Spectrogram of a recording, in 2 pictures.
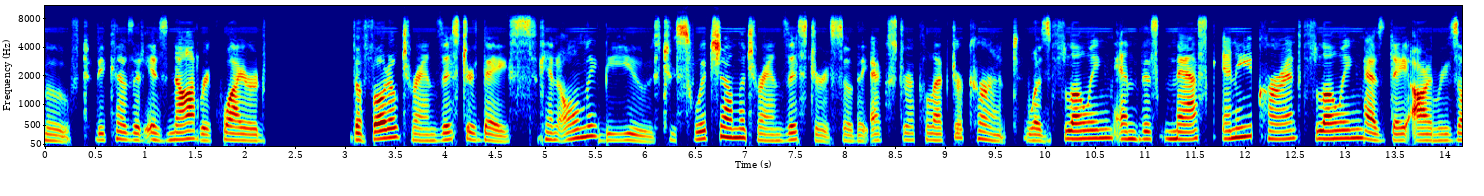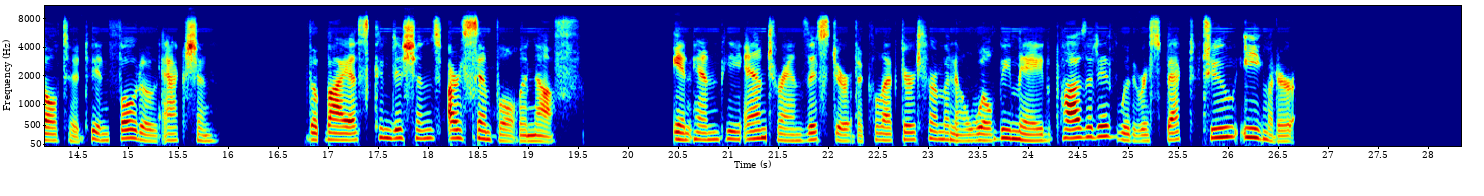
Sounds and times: Speech synthesizer: 0:00.0 - 0:02.2, 0:03.1 - 0:15.9, 0:16.8 - 0:19.5, 0:20.5 - 0:26.7.

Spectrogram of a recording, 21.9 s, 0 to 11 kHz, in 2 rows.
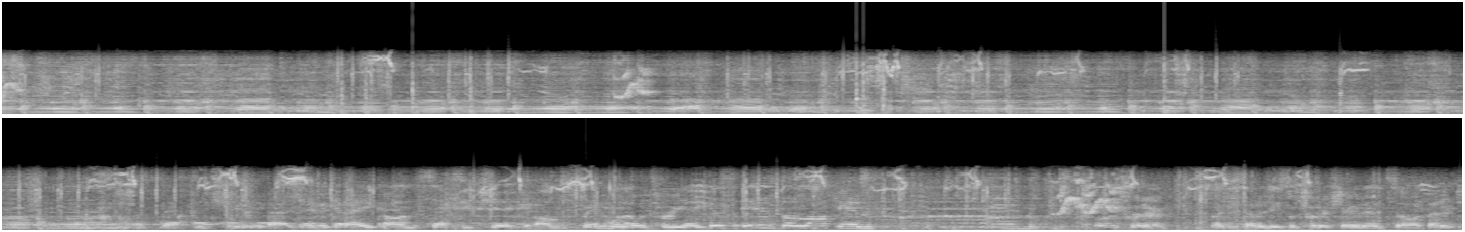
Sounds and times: Music: 0:00.0 - 0:21.9
Speech: 0:12.2 - 0:17.8, 0:19.0 - 0:21.9.

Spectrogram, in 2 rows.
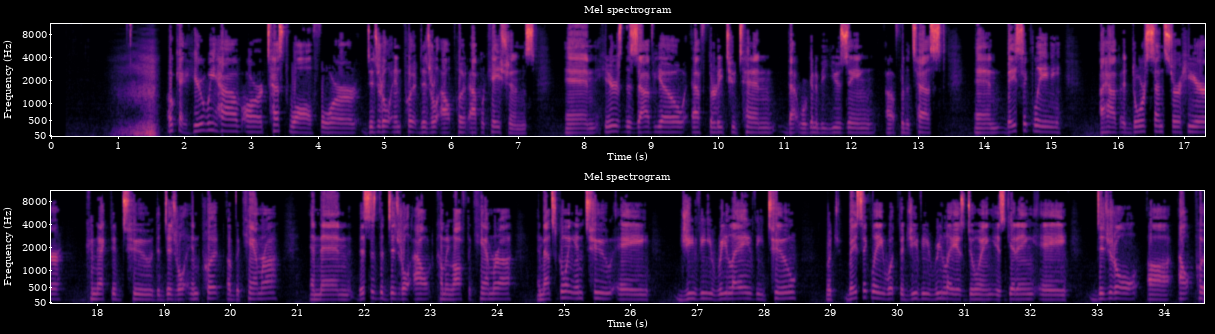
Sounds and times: Speech: 0:01.8 - 0:15.2, 0:15.8 - 0:34.6.

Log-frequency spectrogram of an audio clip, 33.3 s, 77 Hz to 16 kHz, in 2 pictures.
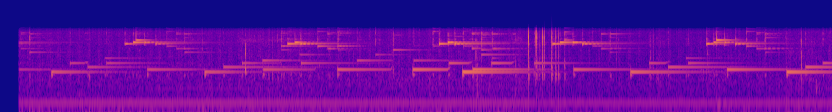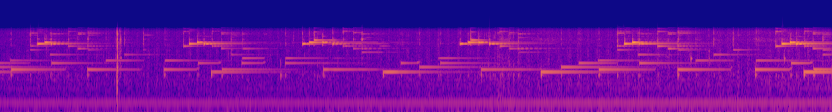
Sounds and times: Glockenspiel: 0:00.4 - 0:33.2
Marimba, xylophone: 0:00.4 - 0:33.2.

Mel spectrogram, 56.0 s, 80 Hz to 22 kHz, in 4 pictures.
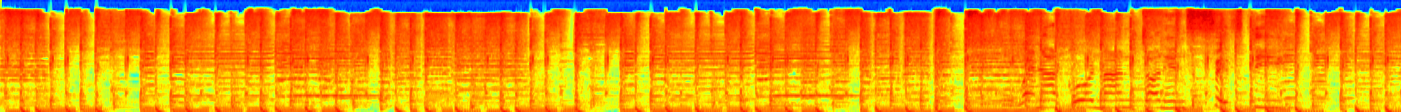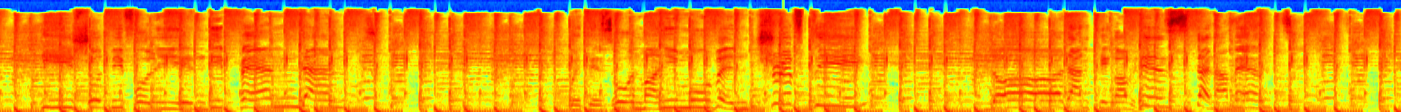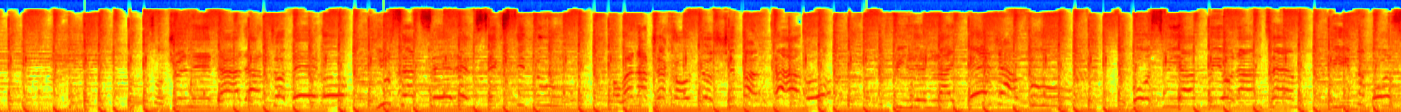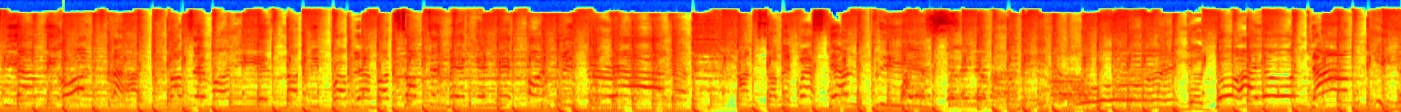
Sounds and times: Music: 0:00.0 - 0:56.0
Male singing: 0:10.1 - 0:13.0, 0:14.4 - 0:17.8, 0:19.7 - 0:22.8, 0:23.8 - 0:27.0, 0:29.5 - 0:56.0.

